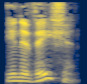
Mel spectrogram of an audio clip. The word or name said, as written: innovation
